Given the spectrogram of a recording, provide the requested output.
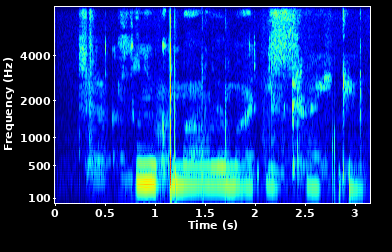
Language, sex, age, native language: Icelandic, male, 18-19, Icelandic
